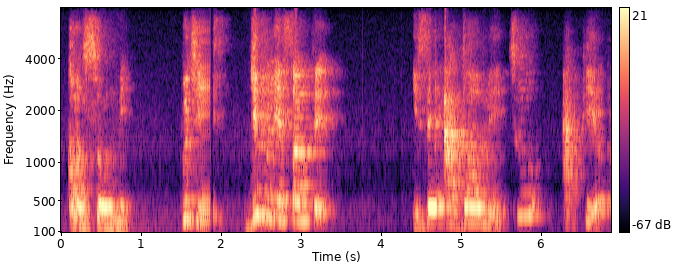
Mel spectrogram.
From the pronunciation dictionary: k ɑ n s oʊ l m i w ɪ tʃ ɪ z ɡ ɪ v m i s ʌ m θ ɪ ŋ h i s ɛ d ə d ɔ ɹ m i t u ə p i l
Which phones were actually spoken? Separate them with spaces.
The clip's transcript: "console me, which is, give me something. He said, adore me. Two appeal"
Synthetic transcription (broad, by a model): k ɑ n s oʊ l m i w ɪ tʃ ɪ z ɡ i v m i s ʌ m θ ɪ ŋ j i s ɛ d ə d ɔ l m i t u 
